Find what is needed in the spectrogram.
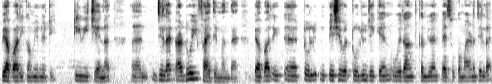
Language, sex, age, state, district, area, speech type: Sindhi, female, 60+, Rajasthan, Ajmer, urban, spontaneous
